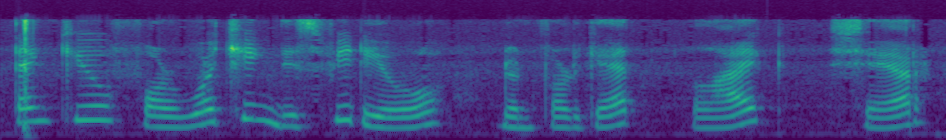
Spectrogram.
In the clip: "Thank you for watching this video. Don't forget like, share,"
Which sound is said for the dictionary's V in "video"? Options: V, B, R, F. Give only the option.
F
